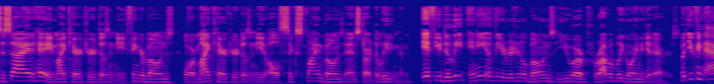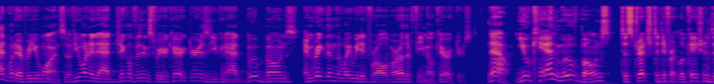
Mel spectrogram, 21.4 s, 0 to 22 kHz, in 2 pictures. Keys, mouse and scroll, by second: 0.5 shift+click, 0.8 shift+click, 1.0 shift+click, 1.3 shift+click, 2.1 click, 2.4 middle click, 2.8 click, 3.6 shift+click, 4.0 right click, 5.2 click, 6.2 Escape, 7.7-10.4 middle drag, 7.7-8.4 scroll down 2, 8.4 scroll down 1, 8.5-10.4 scroll up 2, 11.0-11.7 middle drag, 11.7 alt+right click, 11.7-12.5 alt+drag, 12.7-13.0 alt+right drag, 13.1 alt+click, 13.6-15.0 drag, 15.2 ctrl+z, 18.3 click, 18.4 End, 18.7 click, 19.6-21.4 drag.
